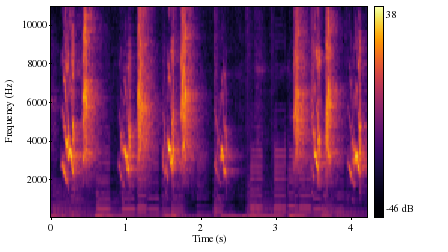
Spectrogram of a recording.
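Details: Budgerigar singing to a holiday carol around New Year 2021, with about seven evenly spaced bursts of shrill, rasping warble in four seconds, layered over a choir-like song with piano.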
